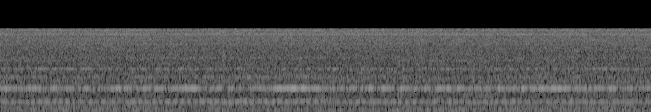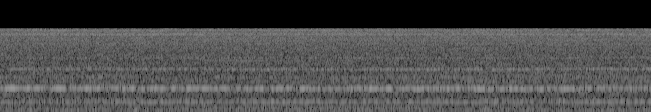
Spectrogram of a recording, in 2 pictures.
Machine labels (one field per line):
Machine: slide rail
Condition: normal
